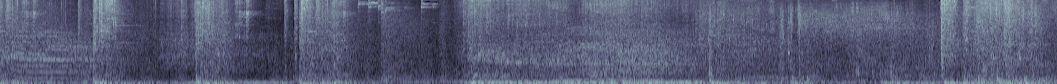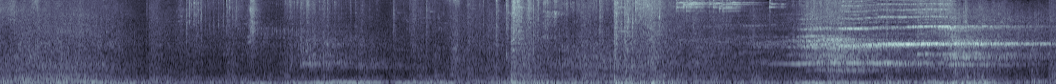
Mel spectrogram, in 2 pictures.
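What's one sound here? Weapons clash and strike in quick impacts.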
